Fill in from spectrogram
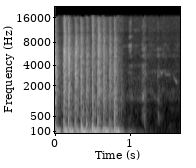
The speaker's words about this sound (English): Number three. Drum roll. Are you ready?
